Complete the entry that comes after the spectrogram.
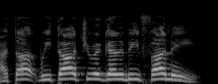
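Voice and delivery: put-on old woman voice, high, yelled, complaining. Retelling what an old woman called out at a silent gig: imitating an old woman yelling. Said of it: "this old woman yells out".

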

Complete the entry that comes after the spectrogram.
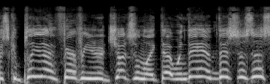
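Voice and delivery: play-acted defensive tone. Retelling an online debate where someone got defensive: imitating someone getting defensive. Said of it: "so defensive".

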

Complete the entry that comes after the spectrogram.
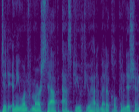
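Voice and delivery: very quiet, discreet, low-key, confidential tone. Retelling what the manager asked after the flight: imitating someone speaking very quietly. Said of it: "very quietly".

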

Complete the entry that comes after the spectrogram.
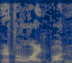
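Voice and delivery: deep demon voice, very low. Retelling a scary dream where Ian kept saying it, Ian as a demon voice. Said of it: "Trying to imitate Ian being a demon".

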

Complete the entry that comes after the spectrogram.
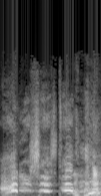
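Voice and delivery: voice jumping way up, very high and surprised. Replaying own surprised reaction a moment earlier: imitating own voice jumping way up. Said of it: "way up".

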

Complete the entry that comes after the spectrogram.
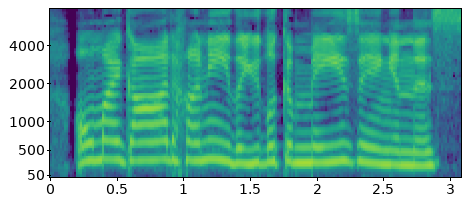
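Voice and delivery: put-on Fargo accent. Imagining a woman from Fargo complimenting someone, in a put-on Fargo accent. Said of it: "have that Fargo accent and be like".

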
